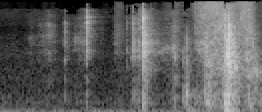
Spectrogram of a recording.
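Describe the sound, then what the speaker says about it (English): A paper guillotine slices through junk-journal paper in a couple of quick swishing cuts, close and fairly quiet, with the loudest crisp cut at the end. "We will get out our guillotine for this one."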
